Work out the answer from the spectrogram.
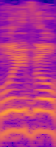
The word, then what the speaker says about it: Louisville: I was born and raised in Louisville, Kentucky. Notice how I said that. That is the actual pronunciation.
